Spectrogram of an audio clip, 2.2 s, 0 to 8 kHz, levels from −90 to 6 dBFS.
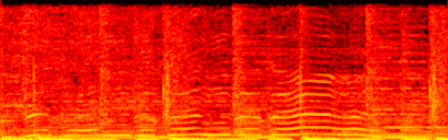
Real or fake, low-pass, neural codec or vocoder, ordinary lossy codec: real; none; none; none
